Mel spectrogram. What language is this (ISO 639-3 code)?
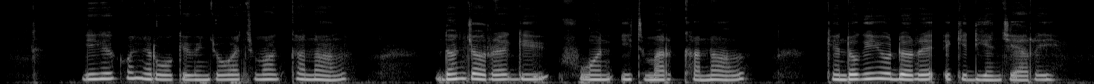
luo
